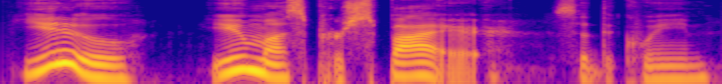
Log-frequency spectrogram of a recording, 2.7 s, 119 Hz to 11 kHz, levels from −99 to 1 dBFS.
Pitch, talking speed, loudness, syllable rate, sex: 205 Hz, 155 wpm, -15 LUFS, 4.2 syllables/s, female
